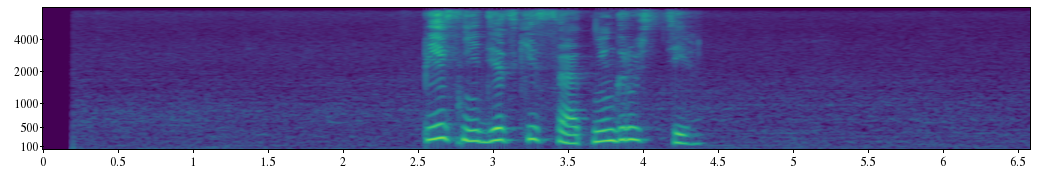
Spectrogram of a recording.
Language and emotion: Russian, neutral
